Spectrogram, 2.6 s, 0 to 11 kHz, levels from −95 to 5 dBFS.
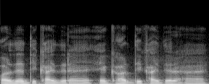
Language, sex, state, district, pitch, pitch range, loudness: Hindi, male, Jharkhand, Garhwa, 125 Hz, 125-130 Hz, -17 LUFS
